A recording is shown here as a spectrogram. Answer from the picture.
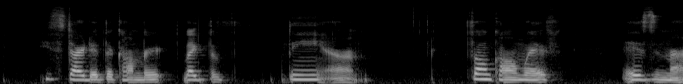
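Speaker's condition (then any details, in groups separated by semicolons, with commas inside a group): Cerebral palsy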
